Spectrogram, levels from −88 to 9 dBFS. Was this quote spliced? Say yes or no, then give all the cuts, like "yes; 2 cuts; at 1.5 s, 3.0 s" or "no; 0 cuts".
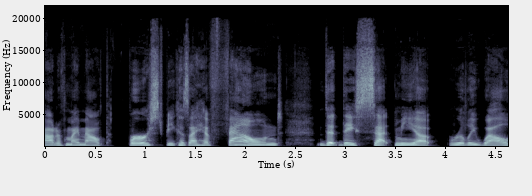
no; 0 cuts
